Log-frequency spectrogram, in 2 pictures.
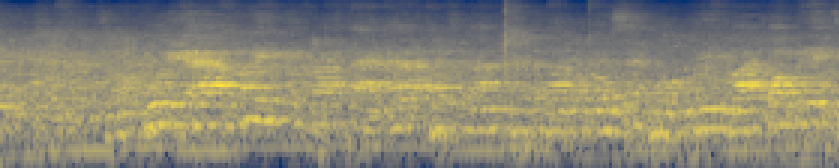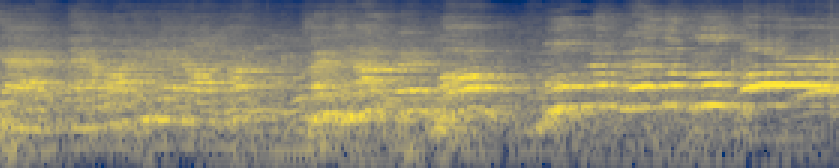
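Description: A man announces loudly through a microphone over loudspeakers in a large echoing hall.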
